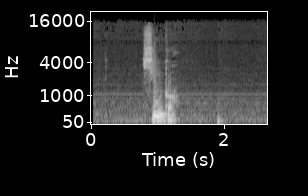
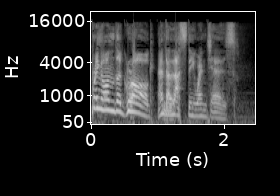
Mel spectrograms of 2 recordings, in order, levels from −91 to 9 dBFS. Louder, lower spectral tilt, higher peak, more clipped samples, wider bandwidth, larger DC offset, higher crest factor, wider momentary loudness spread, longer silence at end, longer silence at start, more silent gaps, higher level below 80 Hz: first, -11 LUFS vs -16 LUFS; first, -4 dB/octave vs -1.5 dB/octave; about the same, 0 dBFS vs 0 dBFS; neither; about the same, 16.5 kHz vs 17 kHz; neither; about the same, 16 dB vs 18 dB; first, 24 LU vs 11 LU; first, 0.65 s vs 0.3 s; first, 0.8 s vs 0 s; neither; first, -34 dBFS vs -54 dBFS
